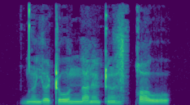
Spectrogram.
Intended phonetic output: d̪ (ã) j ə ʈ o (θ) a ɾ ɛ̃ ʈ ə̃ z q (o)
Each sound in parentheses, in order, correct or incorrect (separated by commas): incorrect, incorrect, correct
